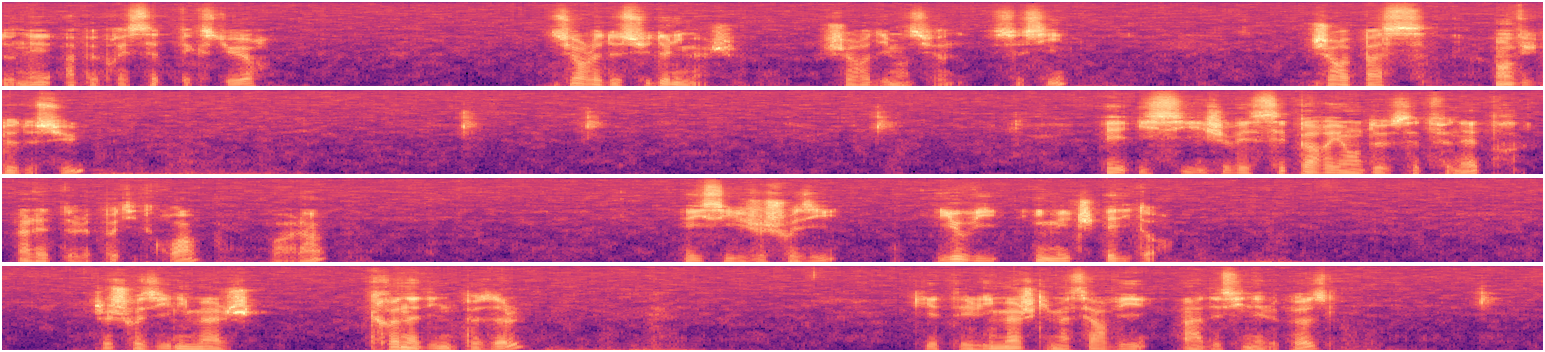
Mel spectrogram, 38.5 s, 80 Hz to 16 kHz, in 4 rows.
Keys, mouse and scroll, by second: 4.6 click, 8.6 KP_7, 10.8-11.9 scroll up 3, 11.9-12.4 scroll up 3, 12.4 shift+middle click, 13.2 shift+middle click, 14.0 scroll up 1, 15.0 shift+middle click, 19.9 click.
